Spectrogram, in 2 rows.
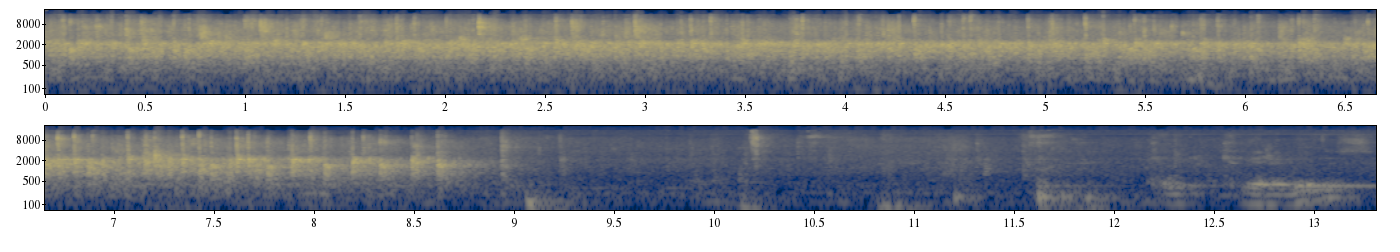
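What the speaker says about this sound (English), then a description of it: "let us give a round of applause to Olaf for this" Lecture-hall audience at the 2019 LMU Huffington Lecture applauding the speaker Olaf, a loud, dense wash of clapping for about nine seconds that stops abruptly, followed by quiet room noise and brief talk.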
